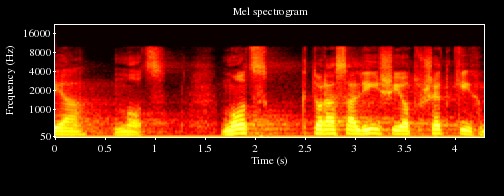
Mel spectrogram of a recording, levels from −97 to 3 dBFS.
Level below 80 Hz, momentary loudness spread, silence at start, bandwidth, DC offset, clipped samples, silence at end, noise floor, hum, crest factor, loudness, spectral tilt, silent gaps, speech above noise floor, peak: -48 dBFS; 18 LU; 0 s; 10 kHz; 3%; under 0.1%; 0 s; -46 dBFS; none; 16 dB; -15 LUFS; -6.5 dB/octave; none; 32 dB; 0 dBFS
